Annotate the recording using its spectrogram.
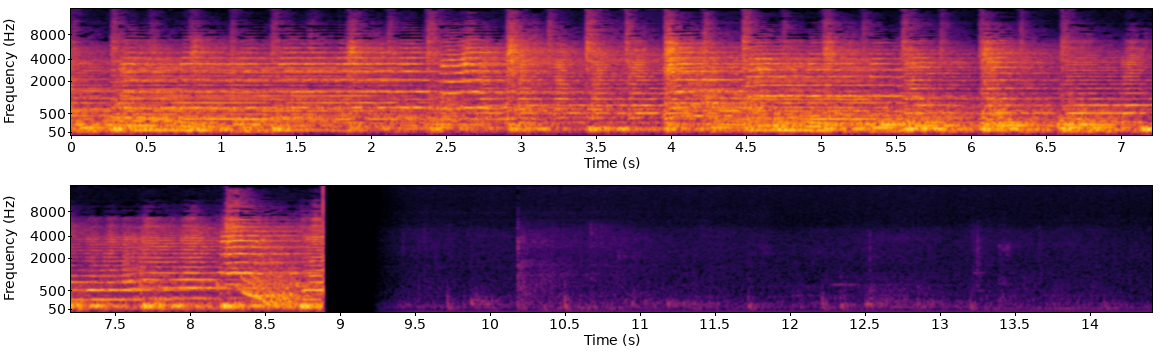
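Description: A brass wind band with drums plays loud full chords to a regular beat. About nine seconds in, it ends on a falling slide in pitch and the sound cuts off abruptly, leaving only faint room noise.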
